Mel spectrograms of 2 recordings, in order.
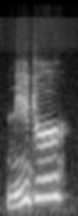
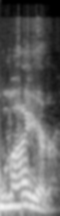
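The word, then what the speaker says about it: Meijer: to um sorry i major or the grocery store that you like to go to oh myer my i'm sorry apparently you're not supposed to pronounce the j who knew uh actually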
